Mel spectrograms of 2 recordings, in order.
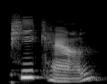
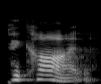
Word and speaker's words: pecan: You can either pronounce it as pecan, pecan, where the stress is on the first syllable, pecan, or pecan.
